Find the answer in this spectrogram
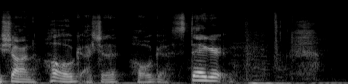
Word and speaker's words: Hoogesteger: But he was like, oh, yeah, that's Dutch. That's how you pronounce it.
